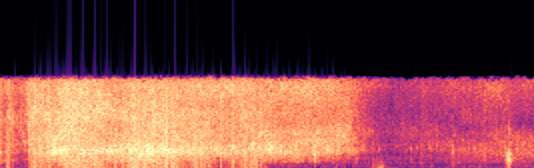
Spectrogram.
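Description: A Scotch fillet steak, already cooked sous vide, sears in a ripping hot pan with a loud, dense sizzle that fades to a quieter hiss partway through, with a couple of small clicks near the end.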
